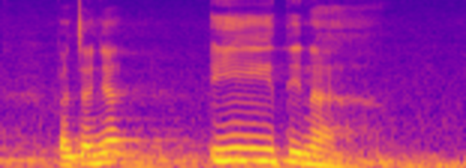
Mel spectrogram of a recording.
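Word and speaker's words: ائْتِنَا: Tapi kalau kita mulai dari iktina bacanya bukanina bacanya itina.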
